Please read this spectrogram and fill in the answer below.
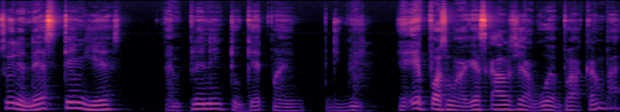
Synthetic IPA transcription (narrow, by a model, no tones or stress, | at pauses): soĩdenɛkstɛ̃njis | ãmplɛ̃nĩŋtuɡɛtmaj | diɡɹi | ɛ̃ʔepɔs̬ĩwɛ̃naɡɛtskalɔʃ̬iaɡoɛbɾakãmba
